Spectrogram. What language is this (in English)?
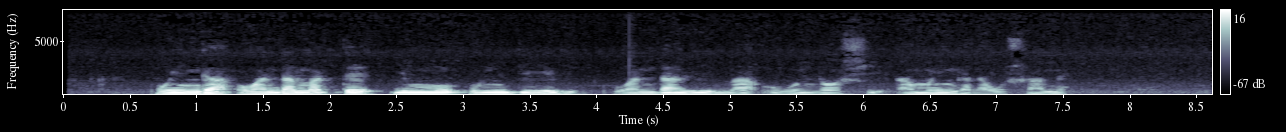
Tuki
